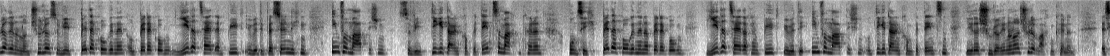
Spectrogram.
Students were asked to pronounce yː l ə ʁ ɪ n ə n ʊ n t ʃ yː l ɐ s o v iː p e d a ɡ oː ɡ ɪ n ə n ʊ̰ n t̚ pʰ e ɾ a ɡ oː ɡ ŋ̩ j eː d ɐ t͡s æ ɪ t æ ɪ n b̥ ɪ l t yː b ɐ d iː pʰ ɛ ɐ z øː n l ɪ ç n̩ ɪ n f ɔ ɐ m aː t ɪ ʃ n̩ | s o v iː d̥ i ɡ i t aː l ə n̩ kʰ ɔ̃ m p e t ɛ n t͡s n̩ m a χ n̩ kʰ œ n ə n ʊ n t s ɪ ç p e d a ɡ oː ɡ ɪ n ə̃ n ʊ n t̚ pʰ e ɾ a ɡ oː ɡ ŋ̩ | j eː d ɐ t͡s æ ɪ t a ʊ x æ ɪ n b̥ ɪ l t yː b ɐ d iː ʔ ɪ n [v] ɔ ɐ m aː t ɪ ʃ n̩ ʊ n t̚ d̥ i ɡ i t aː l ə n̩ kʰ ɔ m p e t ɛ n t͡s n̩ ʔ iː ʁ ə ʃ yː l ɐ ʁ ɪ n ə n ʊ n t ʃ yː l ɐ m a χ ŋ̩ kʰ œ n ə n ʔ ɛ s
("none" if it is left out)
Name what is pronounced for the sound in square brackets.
f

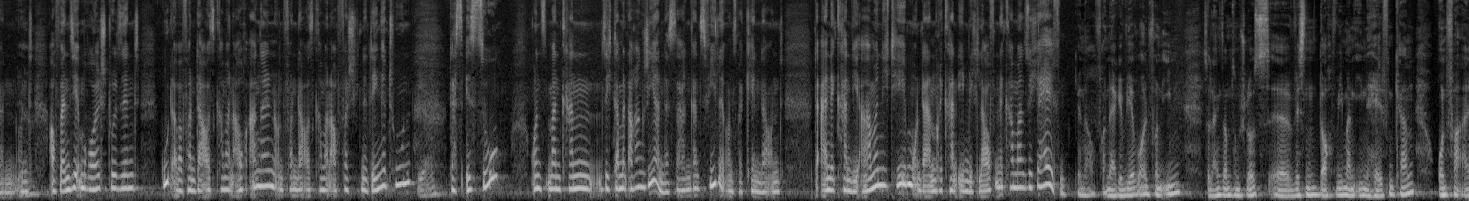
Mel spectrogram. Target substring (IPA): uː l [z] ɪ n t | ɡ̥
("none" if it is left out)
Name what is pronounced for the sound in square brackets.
z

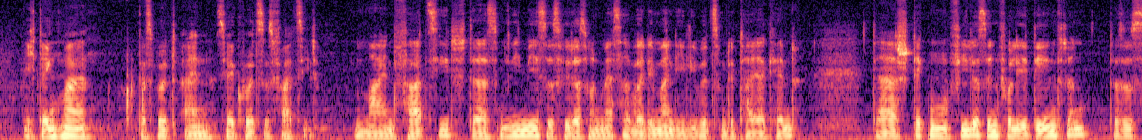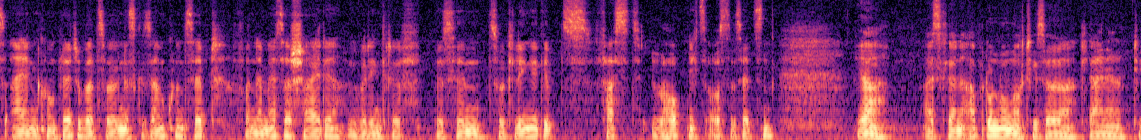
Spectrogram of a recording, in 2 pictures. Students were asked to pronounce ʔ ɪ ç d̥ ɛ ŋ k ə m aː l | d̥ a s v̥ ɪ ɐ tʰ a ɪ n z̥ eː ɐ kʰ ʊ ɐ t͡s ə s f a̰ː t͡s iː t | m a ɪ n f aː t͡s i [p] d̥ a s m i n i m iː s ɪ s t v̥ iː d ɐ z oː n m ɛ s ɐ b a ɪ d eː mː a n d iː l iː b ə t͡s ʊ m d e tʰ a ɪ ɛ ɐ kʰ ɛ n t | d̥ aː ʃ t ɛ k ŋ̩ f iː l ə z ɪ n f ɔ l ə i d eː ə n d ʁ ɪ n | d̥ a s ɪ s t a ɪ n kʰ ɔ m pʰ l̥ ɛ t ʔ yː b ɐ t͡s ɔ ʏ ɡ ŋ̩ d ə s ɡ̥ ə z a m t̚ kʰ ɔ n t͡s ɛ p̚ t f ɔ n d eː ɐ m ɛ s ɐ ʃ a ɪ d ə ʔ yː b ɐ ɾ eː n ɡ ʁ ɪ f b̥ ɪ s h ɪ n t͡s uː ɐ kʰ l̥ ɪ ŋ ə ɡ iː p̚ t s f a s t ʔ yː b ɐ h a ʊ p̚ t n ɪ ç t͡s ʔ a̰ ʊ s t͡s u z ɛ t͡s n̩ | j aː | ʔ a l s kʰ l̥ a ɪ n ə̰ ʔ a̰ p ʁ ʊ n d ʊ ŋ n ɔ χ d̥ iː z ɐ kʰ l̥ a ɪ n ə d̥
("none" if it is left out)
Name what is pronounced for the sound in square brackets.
t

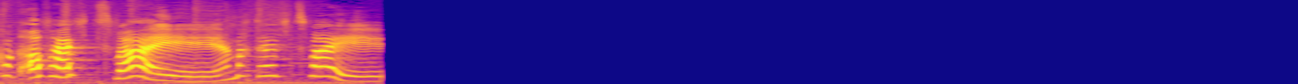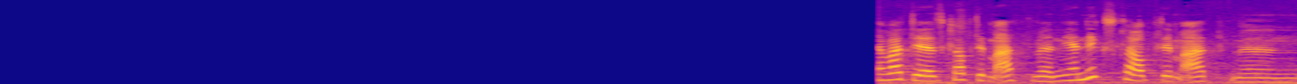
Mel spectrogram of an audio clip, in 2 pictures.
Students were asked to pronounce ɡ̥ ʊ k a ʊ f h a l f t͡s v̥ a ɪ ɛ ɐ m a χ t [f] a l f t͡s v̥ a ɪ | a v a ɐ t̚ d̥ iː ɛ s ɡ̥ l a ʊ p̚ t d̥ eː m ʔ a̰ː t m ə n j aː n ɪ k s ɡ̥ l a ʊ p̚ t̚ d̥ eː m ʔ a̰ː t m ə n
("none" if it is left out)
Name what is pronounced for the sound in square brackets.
h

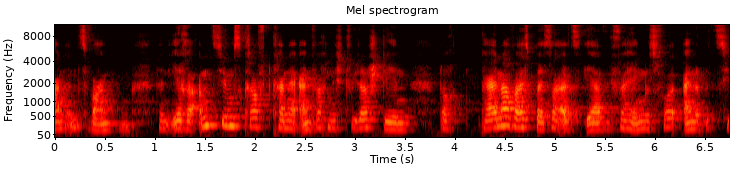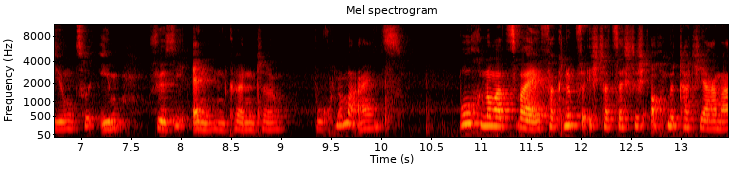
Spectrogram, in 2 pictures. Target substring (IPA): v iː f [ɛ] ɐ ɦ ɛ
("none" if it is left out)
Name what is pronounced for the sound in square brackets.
ɛ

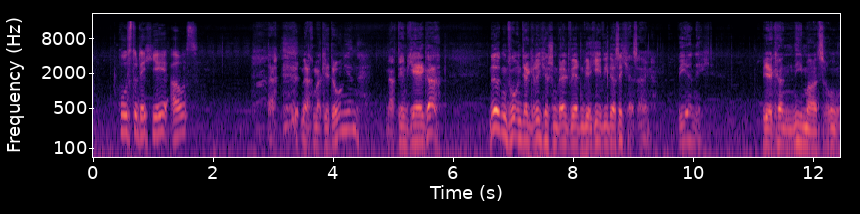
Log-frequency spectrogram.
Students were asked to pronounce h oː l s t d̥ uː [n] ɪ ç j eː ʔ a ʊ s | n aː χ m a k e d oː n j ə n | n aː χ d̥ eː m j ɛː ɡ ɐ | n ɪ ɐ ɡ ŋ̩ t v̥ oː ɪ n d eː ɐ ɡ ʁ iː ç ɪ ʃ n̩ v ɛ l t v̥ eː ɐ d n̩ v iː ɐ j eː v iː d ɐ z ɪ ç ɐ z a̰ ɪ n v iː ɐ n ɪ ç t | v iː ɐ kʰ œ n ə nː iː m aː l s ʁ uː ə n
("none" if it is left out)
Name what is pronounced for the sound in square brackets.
d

